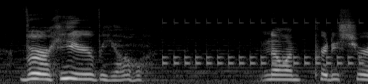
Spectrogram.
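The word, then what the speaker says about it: Virgilio: Virgilino. We meet again. Bartender. You look winded. Virgilino. It's pronounced Verhirio.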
